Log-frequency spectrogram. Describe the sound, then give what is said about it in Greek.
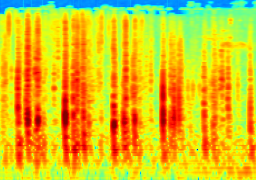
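Hooves of a lame, stumbling horse being ridden toward a forest clip-clop in a steady, slightly uneven rhythm, a dozen or so sharp knocks with no voices over them. “Όταν έφυγαν οι άλλοι, πήγε το αγόρι στο στάβλο και βρήκε ένα άλογο. Ήταν όμως κουτσό και παραπατούσε. Ωστόσο το καβαλίκεψε και τράβηξε για το δάσος.”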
